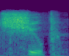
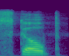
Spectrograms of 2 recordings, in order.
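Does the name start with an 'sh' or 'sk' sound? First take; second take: sh; sk. First: The name starts with an 'sh' sound. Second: The name starts with an 'sk' sound. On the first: The speaker calls it wrong. "and not Shoop" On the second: The speaker calls it right. "is pronounced Scope"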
